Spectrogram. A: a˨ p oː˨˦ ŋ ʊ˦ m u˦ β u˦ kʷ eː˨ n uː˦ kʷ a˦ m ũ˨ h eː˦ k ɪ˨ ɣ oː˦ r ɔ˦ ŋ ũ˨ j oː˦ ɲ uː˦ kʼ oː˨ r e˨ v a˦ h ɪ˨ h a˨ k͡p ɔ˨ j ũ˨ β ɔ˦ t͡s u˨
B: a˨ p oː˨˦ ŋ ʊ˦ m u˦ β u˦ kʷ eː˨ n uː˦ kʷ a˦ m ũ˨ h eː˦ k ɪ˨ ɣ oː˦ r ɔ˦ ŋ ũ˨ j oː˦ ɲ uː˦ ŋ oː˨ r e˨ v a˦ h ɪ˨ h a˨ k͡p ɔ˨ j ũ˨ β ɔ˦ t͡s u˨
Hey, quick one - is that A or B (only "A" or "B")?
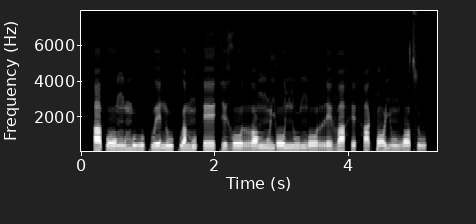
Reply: B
